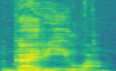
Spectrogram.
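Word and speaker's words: горилла: in english right gorilla in russian o will be pronounced as a because it's not stressed gorilla rasho darshan and we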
